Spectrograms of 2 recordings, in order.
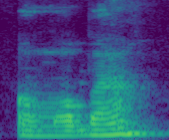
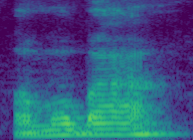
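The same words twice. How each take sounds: Both takes have the same delivery.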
